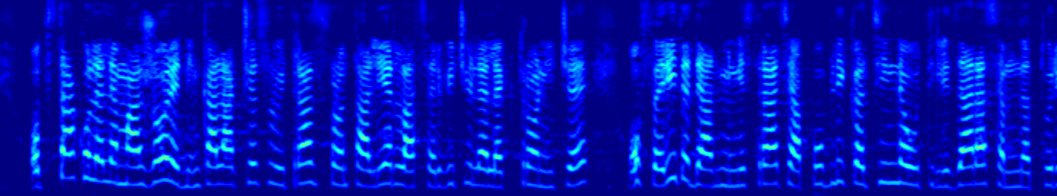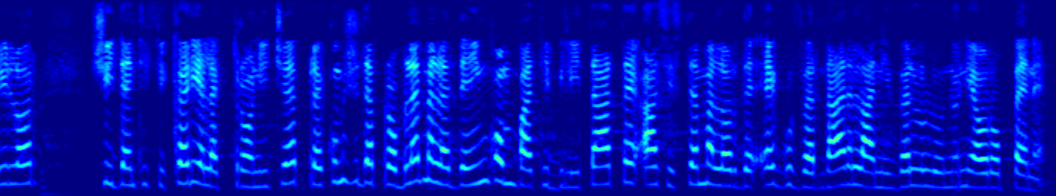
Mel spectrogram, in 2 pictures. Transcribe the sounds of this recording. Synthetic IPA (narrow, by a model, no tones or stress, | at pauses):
o̞bst̪ako̞le̞le̞maʒo̞ɾe̞d̪iŋkaleaːk̚t͡ʃe̞sulujt̪ɾansfɾo̞nt̪alije̞rlase̞rvit͡ʃiːle̞ːle̞kt̪ɾo̞nit͡ʃe̞o̞fe̞ɾit̪e̞d̪e̞ad̪minist̪ɾat̪siapublikət̪sind̪e̞ut̪ilizaɾease̞mnət̪uɾilo̞r | ʃiːd̪e̞nt̪ifikəɾʲe̞le̞k̚t̪ɾo̞nit͡ʃe̞pɾe̞kumʃid̪e̞pɾo̞ble̞me̞le̞d̪e̞iŋko̞mpat̪ibilit̪at̪e̞ʔasist̪e̞me̞lo̞rd̪e̞ʔeɡuve̞rnaɾe̞lanive̞luluniunije̞uɾo̞pe̞ne̞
